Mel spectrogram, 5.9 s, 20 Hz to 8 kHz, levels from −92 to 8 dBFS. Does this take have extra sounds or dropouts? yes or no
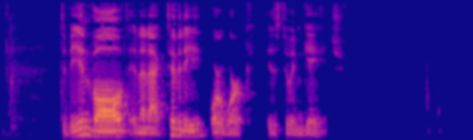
no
